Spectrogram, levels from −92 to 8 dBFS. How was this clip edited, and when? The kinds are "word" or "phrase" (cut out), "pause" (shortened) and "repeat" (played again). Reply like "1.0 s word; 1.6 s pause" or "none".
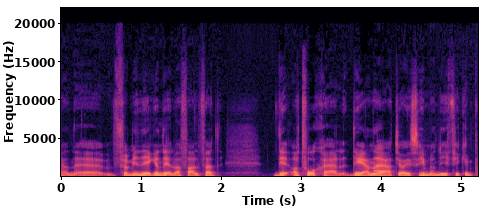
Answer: none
